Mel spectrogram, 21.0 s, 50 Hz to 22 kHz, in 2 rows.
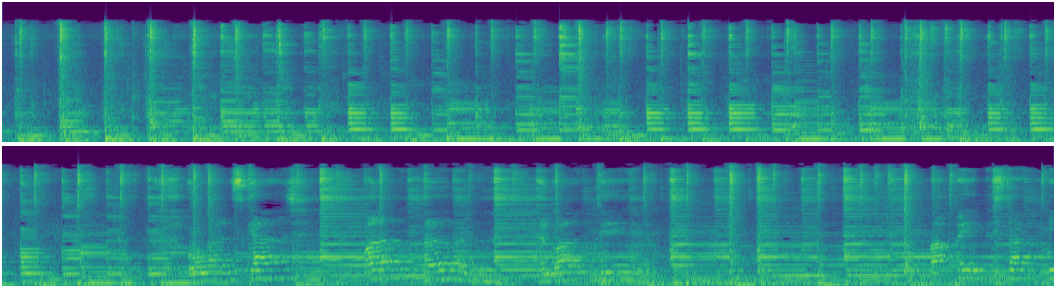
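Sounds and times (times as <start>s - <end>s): acoustic guitar strumming: 0.0s - 21.0s
cajon beat: 0.0s - 21.0s
person singing wordlessly: 12.1s - 17.3s, 19.7s - 21.0s.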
